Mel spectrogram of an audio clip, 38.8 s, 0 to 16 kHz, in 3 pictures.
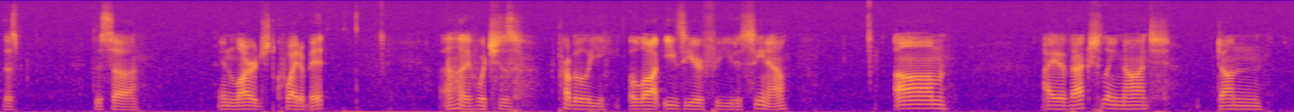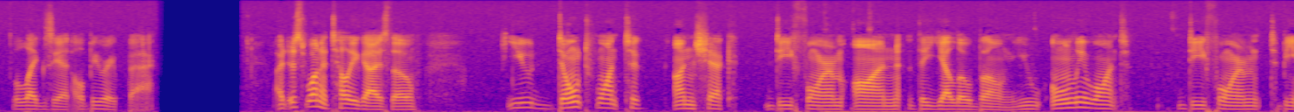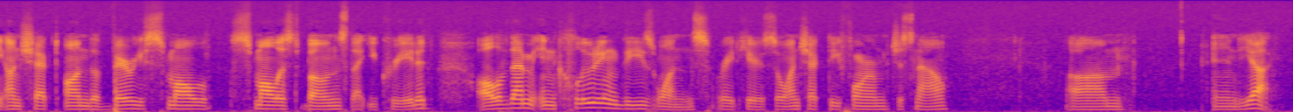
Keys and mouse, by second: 7.3 middle click, 8.8 right click, 14.0 middle click, 14.4 middle click, 23.3 middle click, 23.8-28.6 right drag, 30.1-33.4 right drag, 36.2-38.4 middle drag.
